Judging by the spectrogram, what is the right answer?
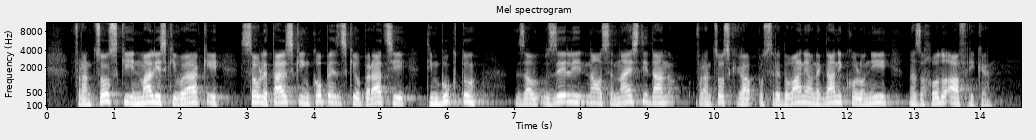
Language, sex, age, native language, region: Slovenian, male, 30-49, Slovenian, Savinja region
